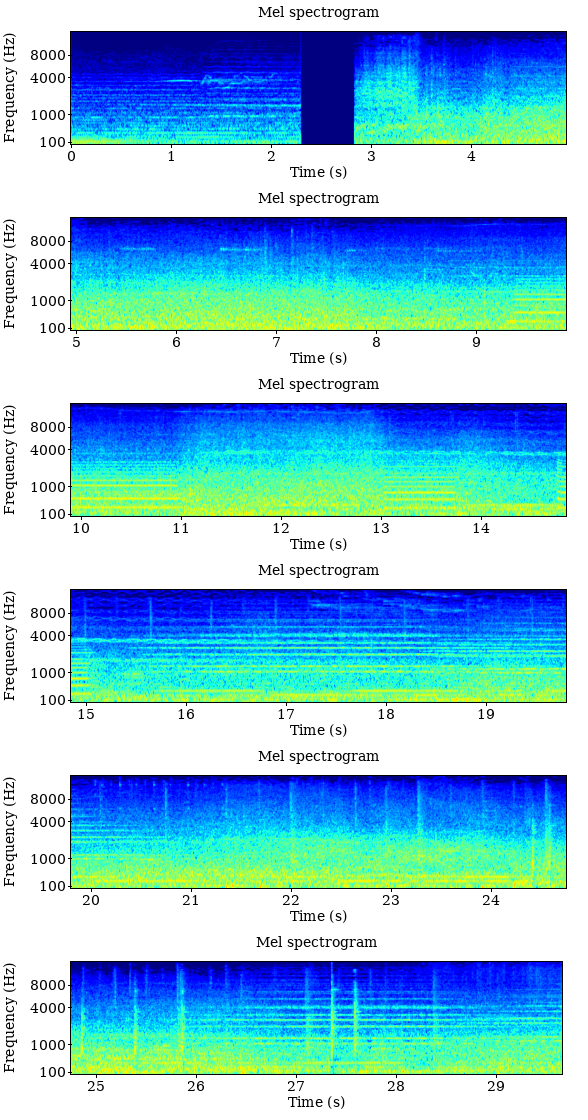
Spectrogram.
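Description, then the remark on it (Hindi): A car moves through busy street traffic, with a steady loud engine and road rumble and several horn toots sounding around the middle, plus neighing-like cries. Nobody speaks. “गाड़ी चलाओ।”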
